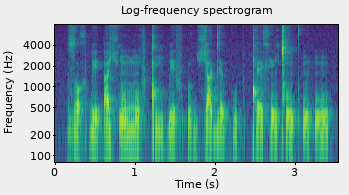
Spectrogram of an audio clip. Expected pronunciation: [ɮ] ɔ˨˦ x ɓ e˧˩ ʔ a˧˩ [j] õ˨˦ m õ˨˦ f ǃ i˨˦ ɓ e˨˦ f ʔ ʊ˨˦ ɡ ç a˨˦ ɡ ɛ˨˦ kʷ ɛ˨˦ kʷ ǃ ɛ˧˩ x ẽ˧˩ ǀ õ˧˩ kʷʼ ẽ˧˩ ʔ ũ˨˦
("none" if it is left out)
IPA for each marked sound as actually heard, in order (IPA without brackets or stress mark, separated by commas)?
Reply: z, ç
